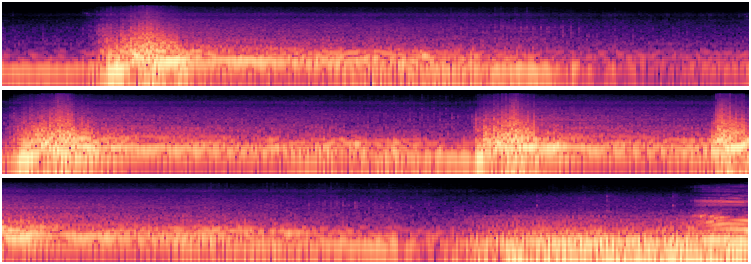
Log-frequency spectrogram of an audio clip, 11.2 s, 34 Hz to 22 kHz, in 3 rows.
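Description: A 2020 Dodge Charger Scat Pack Widebody's naturally aspirated 6.4-liter Hemi V8 revs hard four times, each sharp climb falling back to a deep, rumbling idle; loud and close, with no talk.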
